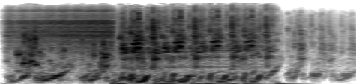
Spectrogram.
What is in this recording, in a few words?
make potion; schattenlander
